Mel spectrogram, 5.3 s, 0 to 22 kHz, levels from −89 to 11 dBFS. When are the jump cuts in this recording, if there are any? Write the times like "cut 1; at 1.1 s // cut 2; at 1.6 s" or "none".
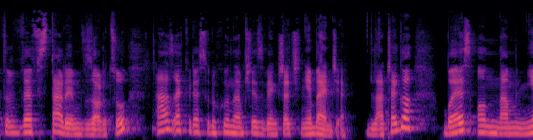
cut 1; at 1.5 s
